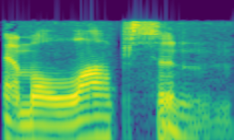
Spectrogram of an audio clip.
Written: amylopsin

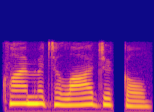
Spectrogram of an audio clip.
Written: climatological

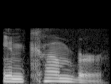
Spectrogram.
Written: encumber

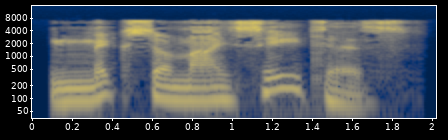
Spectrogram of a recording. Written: myxomycetous

